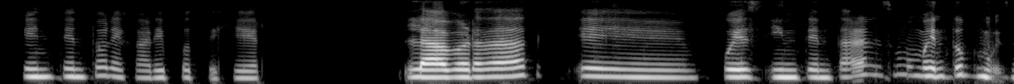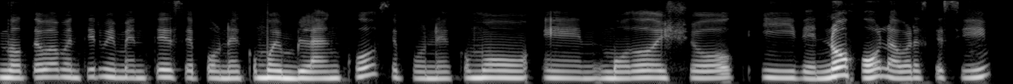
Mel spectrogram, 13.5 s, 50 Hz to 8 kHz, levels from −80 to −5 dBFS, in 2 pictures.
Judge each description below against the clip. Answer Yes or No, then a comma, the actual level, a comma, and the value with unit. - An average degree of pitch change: No, narrow, 2.2 semitones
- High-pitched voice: Yes, high, 215 Hz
